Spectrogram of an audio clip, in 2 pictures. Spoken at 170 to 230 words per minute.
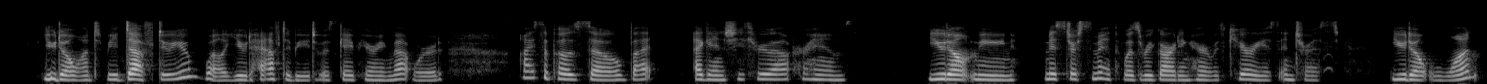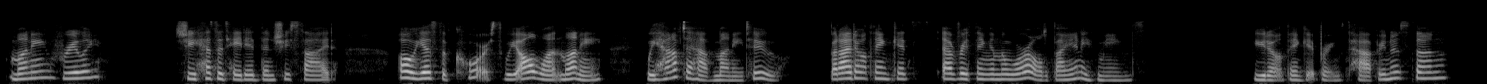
No: average, 160 wpm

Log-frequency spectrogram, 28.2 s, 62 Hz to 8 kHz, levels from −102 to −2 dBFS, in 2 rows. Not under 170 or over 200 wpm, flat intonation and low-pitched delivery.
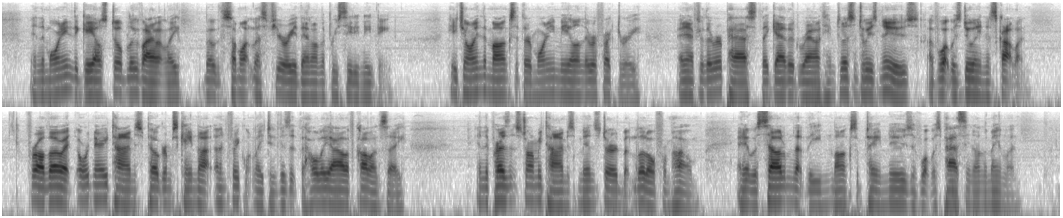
Yes: average, 195 wpm; narrow, 2.2 semitones; low, 110 Hz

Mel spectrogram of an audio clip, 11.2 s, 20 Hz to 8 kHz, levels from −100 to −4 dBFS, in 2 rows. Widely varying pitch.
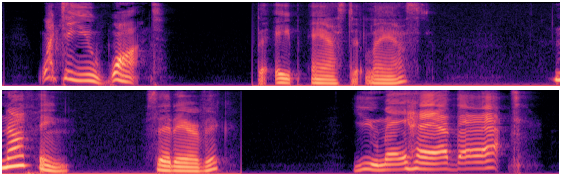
Yes: wide, 7.4 semitones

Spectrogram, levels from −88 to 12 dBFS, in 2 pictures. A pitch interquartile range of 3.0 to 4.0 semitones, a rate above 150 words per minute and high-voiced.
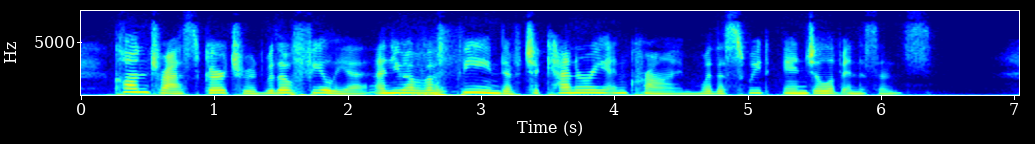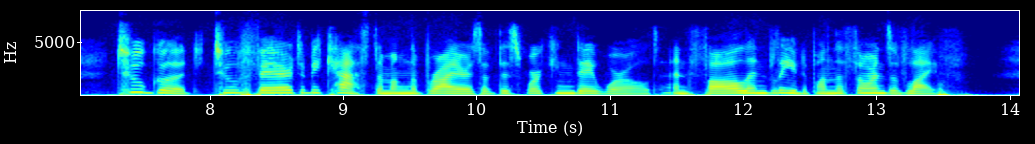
Yes: average, 3.4 semitones; average, 185 wpm; high, 220 Hz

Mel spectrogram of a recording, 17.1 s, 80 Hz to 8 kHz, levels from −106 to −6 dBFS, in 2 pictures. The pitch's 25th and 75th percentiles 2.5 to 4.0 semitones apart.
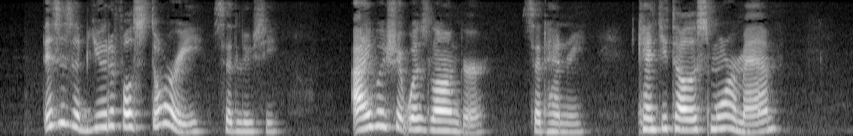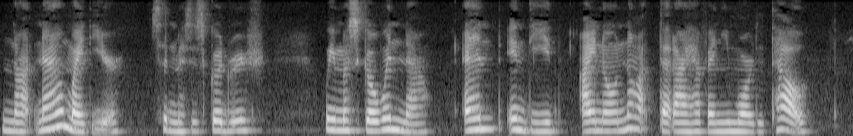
Yes: average, 3.7 semitones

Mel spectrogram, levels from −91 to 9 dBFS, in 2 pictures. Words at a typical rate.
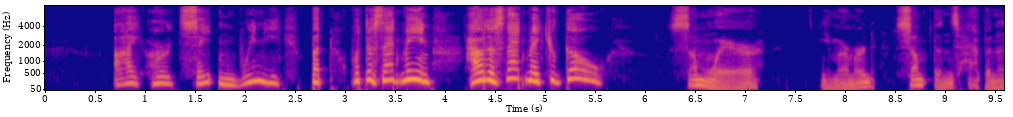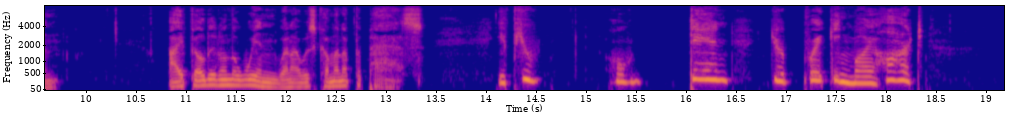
No: slow, 130 wpm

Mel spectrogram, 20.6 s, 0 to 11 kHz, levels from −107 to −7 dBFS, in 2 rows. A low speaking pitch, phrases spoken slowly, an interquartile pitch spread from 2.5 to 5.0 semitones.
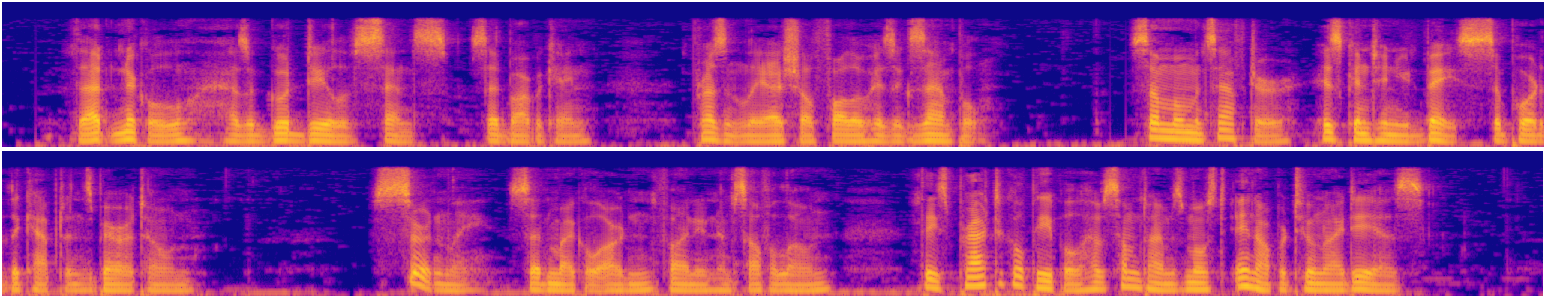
Yes: very low, 95 Hz; slow, 120 wpm; average, 3.2 semitones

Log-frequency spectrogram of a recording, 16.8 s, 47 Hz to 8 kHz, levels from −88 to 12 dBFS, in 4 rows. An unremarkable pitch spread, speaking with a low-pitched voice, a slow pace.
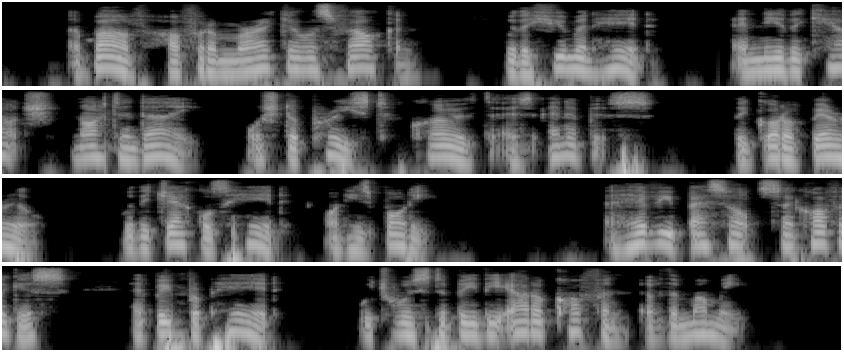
No: average, 3.6 semitones; low, 125 Hz; average, 180 wpm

